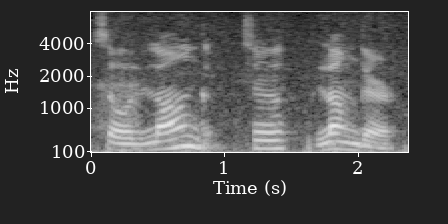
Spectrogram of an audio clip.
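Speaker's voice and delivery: slow, drawn-out model words; slow teaching model. Shown as a demonstration. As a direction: spell it out slowly for a child. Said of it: "Say longer".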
